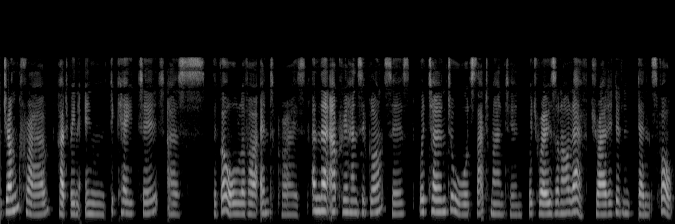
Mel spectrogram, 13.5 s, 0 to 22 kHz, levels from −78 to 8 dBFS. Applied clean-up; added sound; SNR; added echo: none; none; none; none.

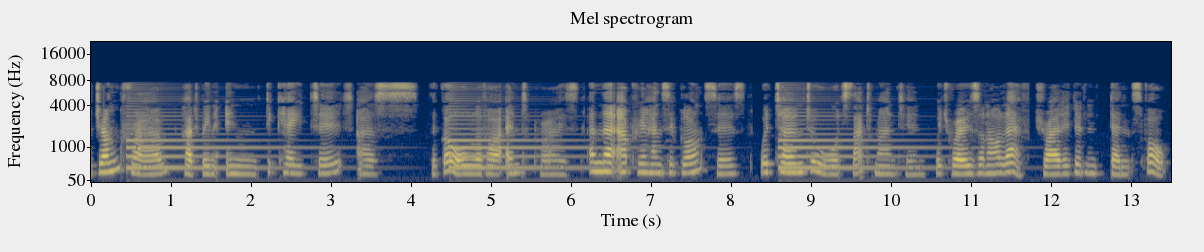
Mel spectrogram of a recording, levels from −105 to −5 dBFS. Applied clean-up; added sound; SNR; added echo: none; Acoustic guitar; 10 dB; none.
